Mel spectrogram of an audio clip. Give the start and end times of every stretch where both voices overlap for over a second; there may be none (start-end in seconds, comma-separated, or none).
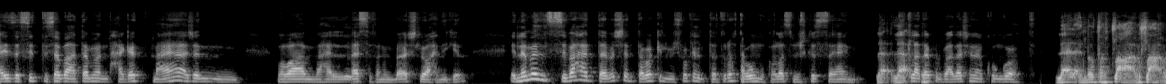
none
